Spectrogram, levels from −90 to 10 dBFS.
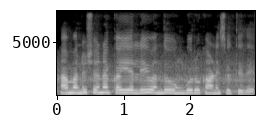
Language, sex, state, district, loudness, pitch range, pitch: Kannada, female, Karnataka, Bidar, -13 LUFS, 240-265 Hz, 255 Hz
